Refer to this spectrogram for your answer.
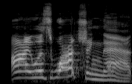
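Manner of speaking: very high-pitched cartoon dinosaur voice. Reading a Toy Story scene aloud, speaker voices the dinosaur: Rex the dinosaur voice. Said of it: "says Rex, the dinosaur".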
